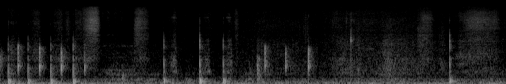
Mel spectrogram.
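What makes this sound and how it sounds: A stylus's plastic tip taps and scratches across the glass screen of a large iPad lying flat, drawing short repeated strokes and hatching. The result is a quick run of dry, clicky ticks with brief bright scratchy streaks between them, each stroke dying away almost at once over a low, soft background.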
